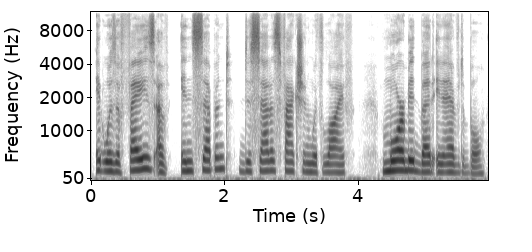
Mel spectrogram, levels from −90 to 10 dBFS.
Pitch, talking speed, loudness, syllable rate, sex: 180 Hz, 120 wpm, -18 LUFS, 4.7 syllables/s, female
